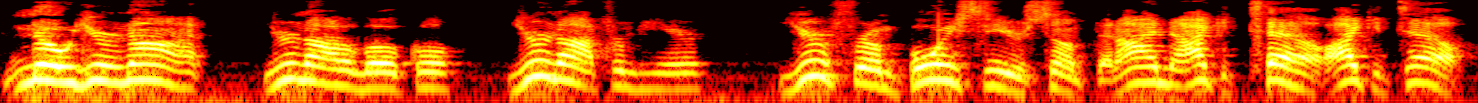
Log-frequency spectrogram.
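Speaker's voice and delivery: a local hunter accusing an outsider; angry accusation. Retold or imitated. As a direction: refuse to believe him, sneering. Angry stranger accuses him of lying.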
